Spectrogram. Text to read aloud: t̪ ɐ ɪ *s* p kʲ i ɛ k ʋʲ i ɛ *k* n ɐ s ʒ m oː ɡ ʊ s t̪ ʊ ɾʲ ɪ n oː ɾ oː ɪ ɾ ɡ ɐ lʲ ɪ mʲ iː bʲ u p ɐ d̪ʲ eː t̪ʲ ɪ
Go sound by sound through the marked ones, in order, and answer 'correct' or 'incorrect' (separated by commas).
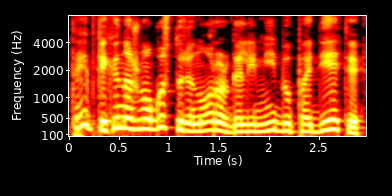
incorrect, incorrect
